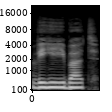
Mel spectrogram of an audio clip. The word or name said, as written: vyhýbať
